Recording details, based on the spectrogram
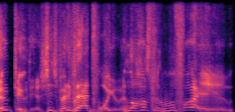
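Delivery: put-on rapid Australian accent, no breath. Imitating a narrator who reads without breathing: imitating a fast australian accent, no breath. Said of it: "without taking a breath with an Australian accent".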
